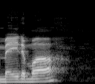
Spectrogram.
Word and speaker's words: Miedema: Vivian Miedema.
